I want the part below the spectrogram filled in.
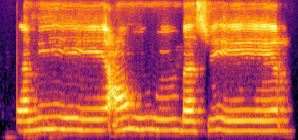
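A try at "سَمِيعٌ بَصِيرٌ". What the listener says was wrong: Minya kepanjangan, minya dua saja, diayun. Ya, minya jangan terlalu panjang.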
